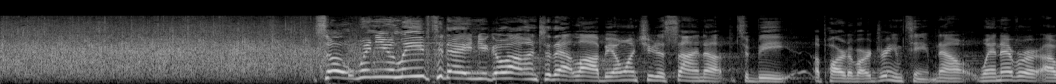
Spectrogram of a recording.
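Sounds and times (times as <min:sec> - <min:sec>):
audience applause for church ushers: 0:00.0 - 0:04.8
speech: 0:03.2 - 0:10.5.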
